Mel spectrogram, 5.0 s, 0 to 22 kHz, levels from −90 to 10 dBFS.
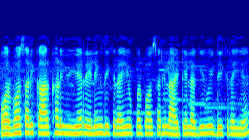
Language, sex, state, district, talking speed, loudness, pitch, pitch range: Hindi, female, Uttar Pradesh, Gorakhpur, 240 wpm, -24 LUFS, 195 Hz, 190-205 Hz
